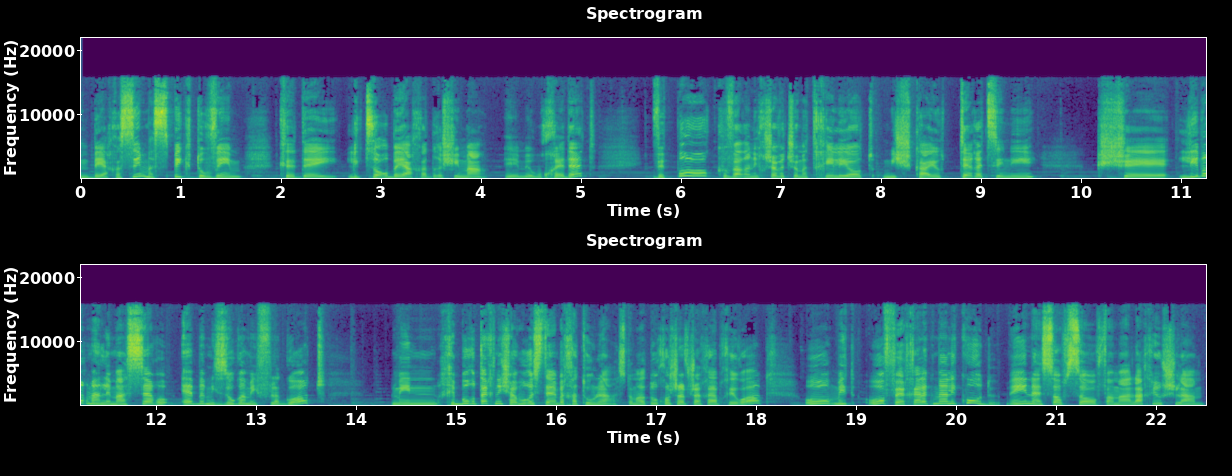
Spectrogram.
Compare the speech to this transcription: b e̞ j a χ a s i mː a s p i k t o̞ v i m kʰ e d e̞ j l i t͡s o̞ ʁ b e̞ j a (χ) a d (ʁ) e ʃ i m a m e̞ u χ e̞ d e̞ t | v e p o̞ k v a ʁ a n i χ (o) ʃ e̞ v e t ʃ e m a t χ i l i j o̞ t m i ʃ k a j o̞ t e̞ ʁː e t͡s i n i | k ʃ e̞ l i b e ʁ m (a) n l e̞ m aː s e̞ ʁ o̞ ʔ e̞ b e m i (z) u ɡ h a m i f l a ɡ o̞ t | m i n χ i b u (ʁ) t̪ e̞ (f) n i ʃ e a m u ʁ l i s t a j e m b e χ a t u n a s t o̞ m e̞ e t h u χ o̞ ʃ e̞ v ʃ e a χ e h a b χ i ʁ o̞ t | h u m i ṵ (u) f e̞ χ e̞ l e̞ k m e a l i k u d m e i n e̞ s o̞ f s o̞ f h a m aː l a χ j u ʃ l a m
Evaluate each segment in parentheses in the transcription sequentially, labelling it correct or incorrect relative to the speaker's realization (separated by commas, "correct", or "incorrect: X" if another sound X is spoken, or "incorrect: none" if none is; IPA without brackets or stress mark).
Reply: correct, correct, correct, correct, correct, correct, incorrect: χ, incorrect: o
